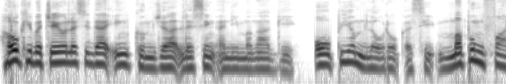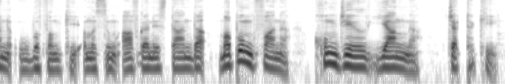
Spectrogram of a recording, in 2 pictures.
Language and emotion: Manipuri, neutral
